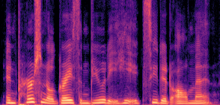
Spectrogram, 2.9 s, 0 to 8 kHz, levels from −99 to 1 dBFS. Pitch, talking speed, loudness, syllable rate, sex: 180 Hz, 185 wpm, -18 LUFS, 5.5 syllables/s, female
